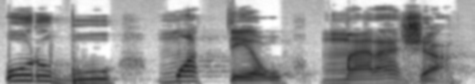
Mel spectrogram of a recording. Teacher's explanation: você vai perceber que realmente a pronúncia da última sílaba ficará mais forte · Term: oxítonas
